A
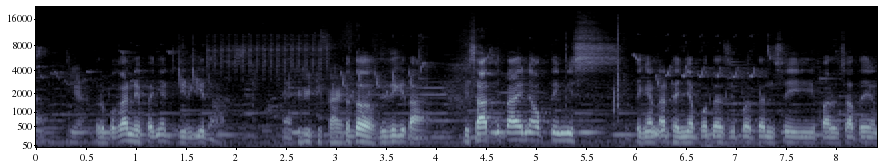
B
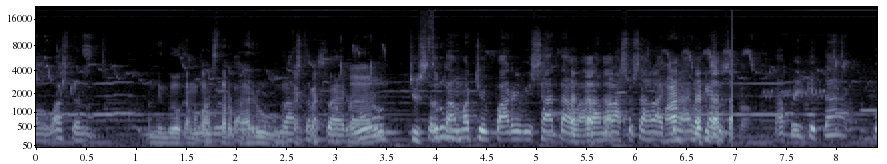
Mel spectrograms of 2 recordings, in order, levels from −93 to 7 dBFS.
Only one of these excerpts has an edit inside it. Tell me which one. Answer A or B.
B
